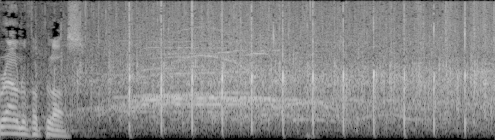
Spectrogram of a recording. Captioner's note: audience applauds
